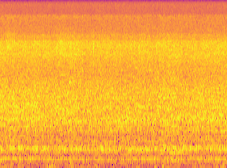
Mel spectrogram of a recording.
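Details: Many honey bees in flight near the hive in open weather, their wings making a continuous low hum that holds steady and level without pauses or rising calls.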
